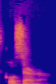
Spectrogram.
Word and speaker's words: Coursera: Now, you are the co-founder of a group called Coursera. Is that how you pronounce it? – Yes, Coursera.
